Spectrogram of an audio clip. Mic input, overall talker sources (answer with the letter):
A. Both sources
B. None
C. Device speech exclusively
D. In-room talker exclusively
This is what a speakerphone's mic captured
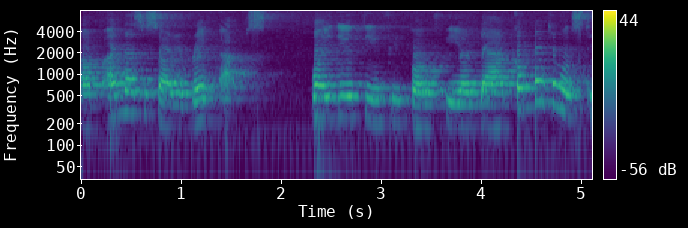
C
